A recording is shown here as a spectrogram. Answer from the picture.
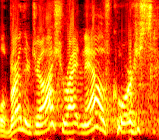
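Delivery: put-on little crackly elderly man's voice. Retelling an old man's answer to his question, in a crackly old man voice. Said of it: "in his little crackly old man voice".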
